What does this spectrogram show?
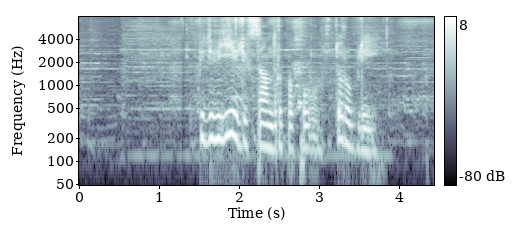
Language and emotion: Russian, neutral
